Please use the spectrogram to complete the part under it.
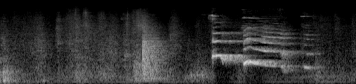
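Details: Six-week-old Wirehaired Pointing Griffon puppies, a litter of three males and five females, playing indoors; one pup lets out a short, high, tonal whine with stacked yelping notes partway through, over quiet room noise.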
